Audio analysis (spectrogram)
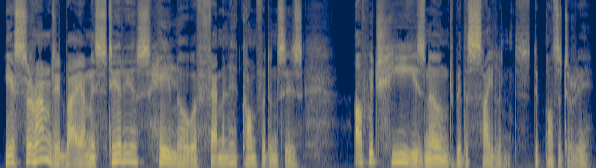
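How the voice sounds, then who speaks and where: A man narrating classic fiction as a dramatic audiobook, measured and savouring each phrase. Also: lowish voice, no echo, clean studio sound.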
